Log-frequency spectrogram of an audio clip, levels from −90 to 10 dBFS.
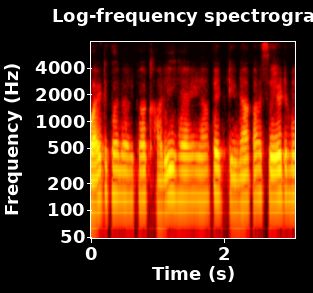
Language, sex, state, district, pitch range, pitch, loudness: Hindi, male, Chandigarh, Chandigarh, 135-145 Hz, 135 Hz, -21 LUFS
